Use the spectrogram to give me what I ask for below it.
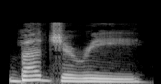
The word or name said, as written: budgeree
